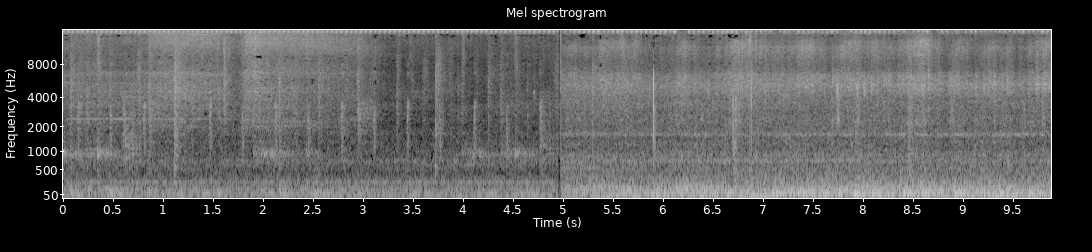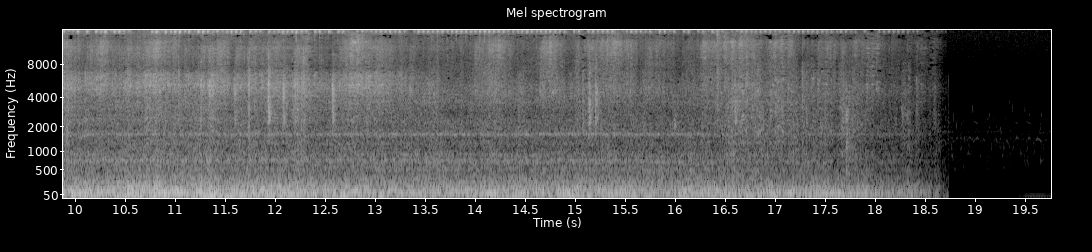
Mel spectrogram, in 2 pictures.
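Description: A car engine rumbles steadily from inside as the car drives along.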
